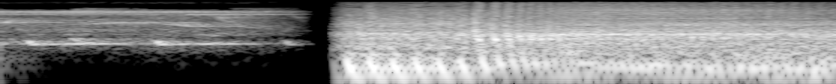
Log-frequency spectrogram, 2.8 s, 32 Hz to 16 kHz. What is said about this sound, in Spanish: Nueva Honda PCX160 ABS, una motocicleta con tecnología japonesa de última generación que llega al país para imponer un nuevo movimiento en la ciudad. Con frenos ABS, luces LED y el respaldo de Honda, la marca número uno del mundo.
